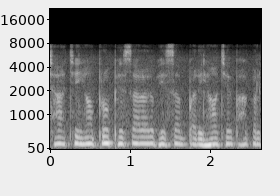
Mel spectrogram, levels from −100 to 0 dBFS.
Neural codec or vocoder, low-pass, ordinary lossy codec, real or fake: none; none; none; real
